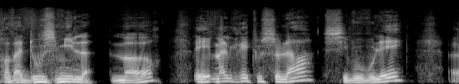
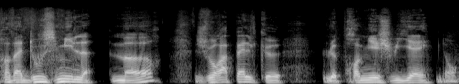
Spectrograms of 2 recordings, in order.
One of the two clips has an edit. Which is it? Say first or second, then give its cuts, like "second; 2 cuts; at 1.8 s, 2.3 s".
first; 1 cut; at 1.9 s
